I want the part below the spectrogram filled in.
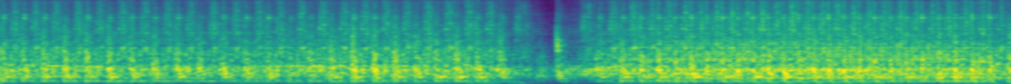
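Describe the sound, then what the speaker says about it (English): A sewing machine runs steadily, stitching fabric strips for a jelly roll rug, with a continuous close motor whir and rapid needle rhythm that pauses briefly near the middle before resuming. "We're going to sew the strips, and I always sew on the edge of the strip itself"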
